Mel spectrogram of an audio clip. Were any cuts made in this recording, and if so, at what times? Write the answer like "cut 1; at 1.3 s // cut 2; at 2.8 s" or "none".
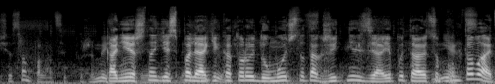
cut 1; at 1.1 s

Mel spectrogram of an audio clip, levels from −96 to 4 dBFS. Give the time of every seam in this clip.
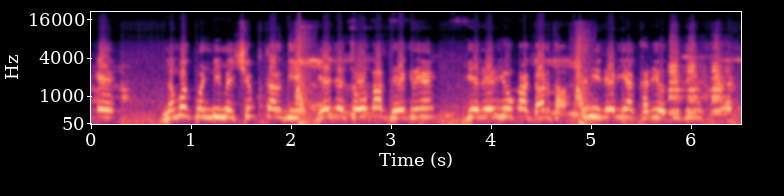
cut 1; at 2.1 s // cut 2; at 4.9 s

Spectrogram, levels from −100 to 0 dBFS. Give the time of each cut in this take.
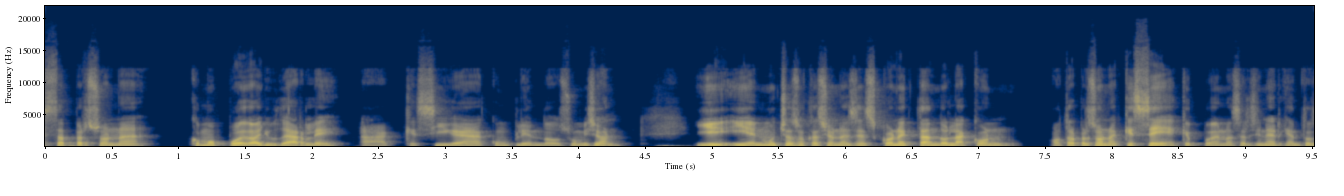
cut 1; at 0.9 s // cut 2; at 2.3 s

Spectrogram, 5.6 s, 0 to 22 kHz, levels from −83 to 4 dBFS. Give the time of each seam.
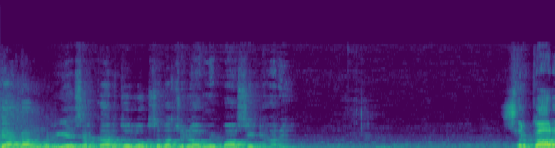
none

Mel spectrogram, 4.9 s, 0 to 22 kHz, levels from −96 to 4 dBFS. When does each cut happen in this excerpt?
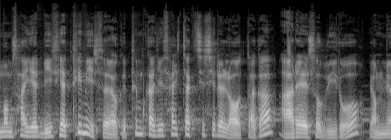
none

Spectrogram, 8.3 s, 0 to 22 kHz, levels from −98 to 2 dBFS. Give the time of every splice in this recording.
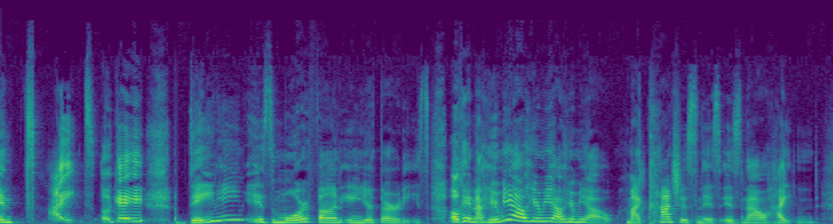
cut 1; at 1.6 s // cut 2; at 6.1 s

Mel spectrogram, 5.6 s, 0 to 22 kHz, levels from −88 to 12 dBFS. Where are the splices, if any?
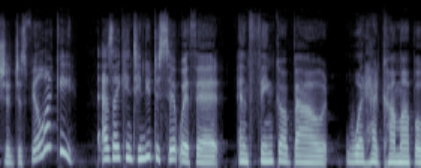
cut 1; at 1.3 s // cut 2; at 4.5 s

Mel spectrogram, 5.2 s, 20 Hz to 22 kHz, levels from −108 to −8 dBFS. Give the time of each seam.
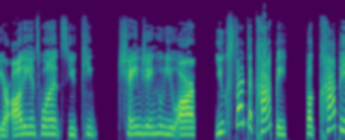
cut 1; at 2.9 s // cut 2; at 4.3 s

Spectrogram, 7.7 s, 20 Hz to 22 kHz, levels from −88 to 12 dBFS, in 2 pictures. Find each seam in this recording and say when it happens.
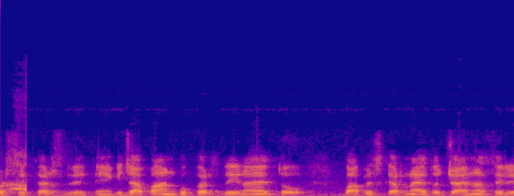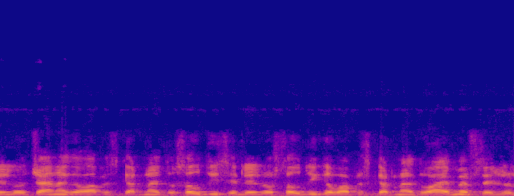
none

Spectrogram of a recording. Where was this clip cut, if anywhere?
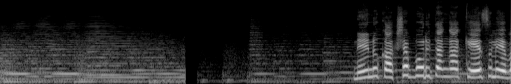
cut 1; at 1.8 s // cut 2; at 2.9 s

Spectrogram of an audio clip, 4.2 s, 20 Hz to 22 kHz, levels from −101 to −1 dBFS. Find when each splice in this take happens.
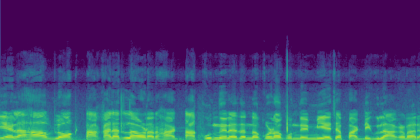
none

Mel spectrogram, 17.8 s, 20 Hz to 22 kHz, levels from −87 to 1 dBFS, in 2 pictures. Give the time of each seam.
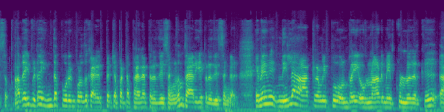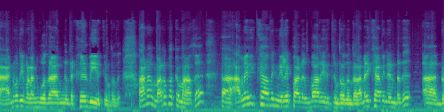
none

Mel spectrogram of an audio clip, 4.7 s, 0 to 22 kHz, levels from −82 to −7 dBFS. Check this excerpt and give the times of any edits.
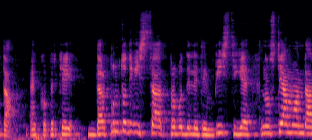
cut 1; at 1.2 s // cut 2; at 3.8 s

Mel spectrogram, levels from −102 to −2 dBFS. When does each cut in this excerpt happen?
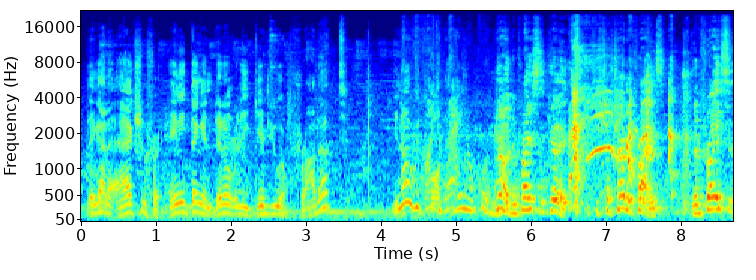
cut 1; at 4.8 s

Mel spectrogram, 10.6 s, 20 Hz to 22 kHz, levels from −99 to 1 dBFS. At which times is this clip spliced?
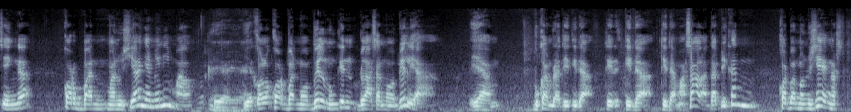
none

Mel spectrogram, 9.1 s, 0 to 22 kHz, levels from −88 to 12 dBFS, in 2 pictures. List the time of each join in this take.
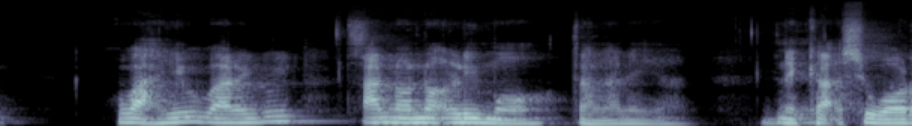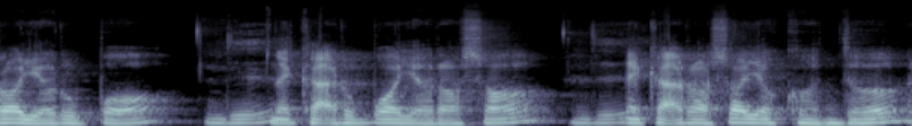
none

